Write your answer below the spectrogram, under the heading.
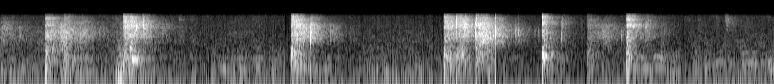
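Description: Small-bore target rifles firing on a shooting line: about six loud, sharp shots at irregular intervals, with several fainter ones between, each cracking and then fading in a short echo.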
